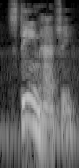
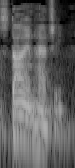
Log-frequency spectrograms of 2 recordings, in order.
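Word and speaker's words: Steinhatchee: said on YouTube that this is pronounced steam hacci and not Stein hacci you know just hopefully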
